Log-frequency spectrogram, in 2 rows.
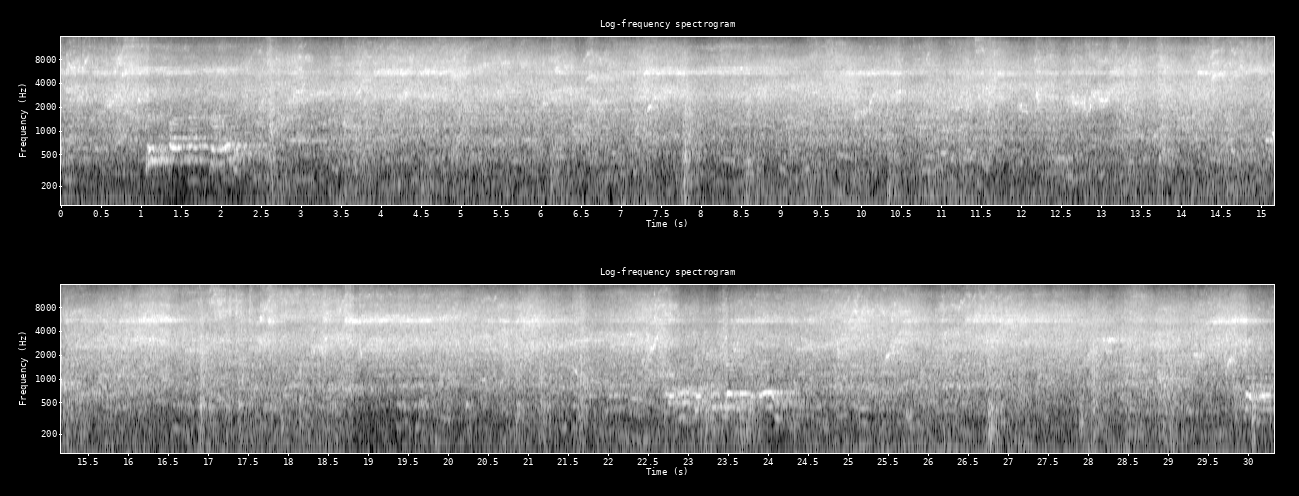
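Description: Radio-controlled 4x4 short-course race trucks running laps on an indoor dirt track: a steady hiss of motors and tyres on the dirt, with a high whine that comes and goes as trucks pass.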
